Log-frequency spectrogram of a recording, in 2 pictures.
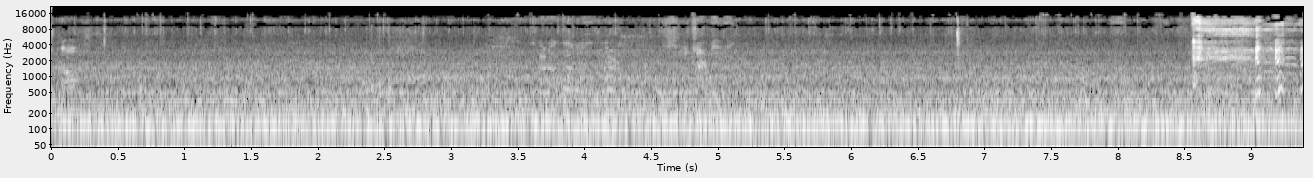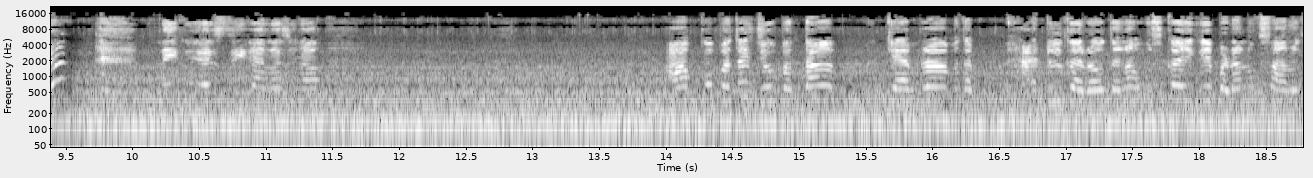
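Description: Steady low road and engine noise inside the cabin of a moving car.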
